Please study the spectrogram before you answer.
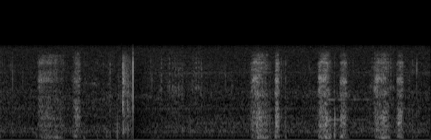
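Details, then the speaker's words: Re-foamed woofer pushed by hand gives scratchy, raspy scraping bursts: the voice coil rubs against the magnet, off axis after a poor repair. "you you can you can hear the the voice coil rubbing against the magnet, which is totally off the axis."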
